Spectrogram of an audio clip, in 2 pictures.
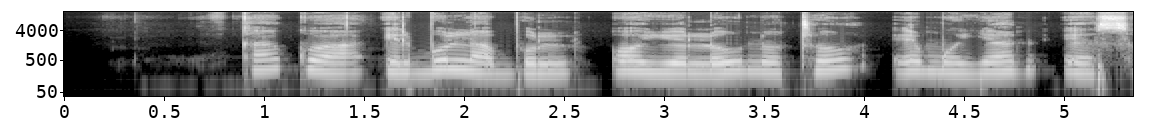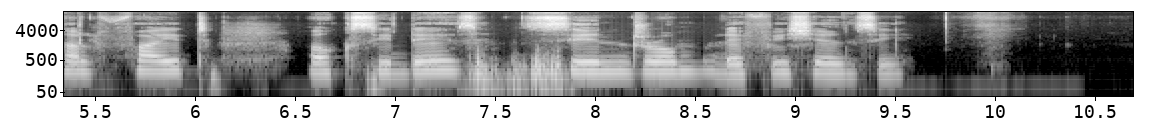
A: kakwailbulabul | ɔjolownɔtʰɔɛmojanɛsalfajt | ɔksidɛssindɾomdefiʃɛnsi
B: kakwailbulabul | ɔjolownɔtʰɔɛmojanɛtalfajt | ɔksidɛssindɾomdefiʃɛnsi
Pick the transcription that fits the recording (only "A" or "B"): A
